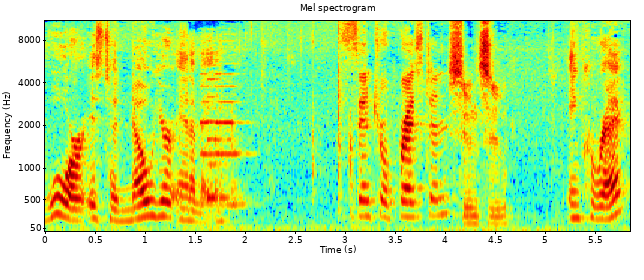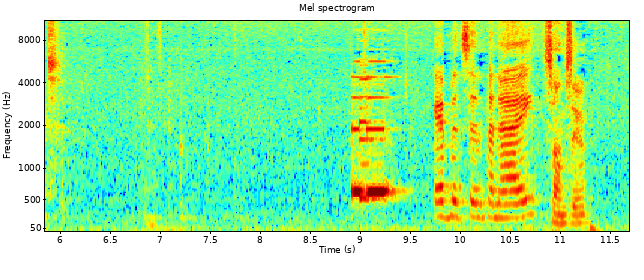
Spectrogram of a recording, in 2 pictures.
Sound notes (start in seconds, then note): 1.5 buzzer beeps; 8.9 buzzer beeps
